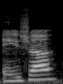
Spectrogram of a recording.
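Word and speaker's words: Aja: It is pronounced like Asia, literally like the country or the continent of Asia, but it's it's it's not spelled like that.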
